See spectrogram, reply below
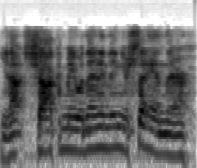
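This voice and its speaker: A man's voice: on the high side, fairly even intonation, fast talker. A middle-aged American man chatting casually over CB radio in a rambling, hesitant way. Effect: CB radio transmission. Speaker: amateur CB radio operator. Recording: muffled CB radio signal with static noise.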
